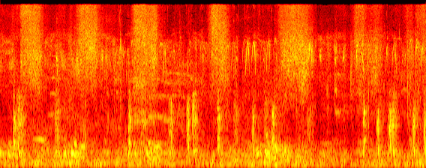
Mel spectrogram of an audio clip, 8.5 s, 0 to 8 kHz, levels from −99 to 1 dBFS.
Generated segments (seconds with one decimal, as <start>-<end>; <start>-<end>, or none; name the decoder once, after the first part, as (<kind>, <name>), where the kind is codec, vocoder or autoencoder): 0.0-2.3 (codec, DAC); 6.1-7.2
